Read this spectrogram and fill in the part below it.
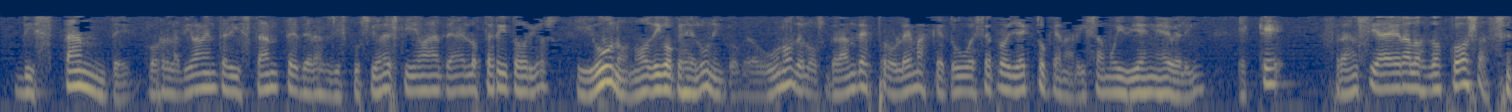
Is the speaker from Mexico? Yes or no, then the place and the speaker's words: no; Puerto Rico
